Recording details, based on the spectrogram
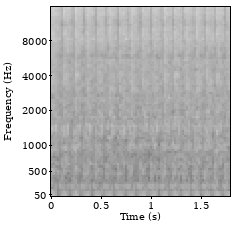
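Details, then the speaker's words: Old Lister engine, first run in many years after sitting, throttle held open with a stick: brisk, even firing beat at fast speed, regular with no misses or knocks; running cleanly. "wow there you go guys and that was not staged that is its genuine First Run for God knows how many years and didn't it sound quite nice"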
